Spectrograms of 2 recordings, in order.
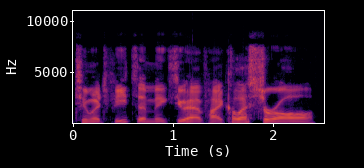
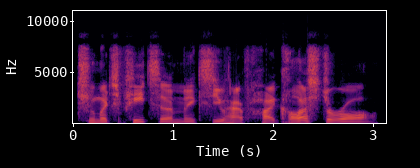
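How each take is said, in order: First: It is said in a normal, relaxed voice. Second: It is said tensely through clenched teeth. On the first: The speaker calls it wrong. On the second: The speaker calls it right.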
